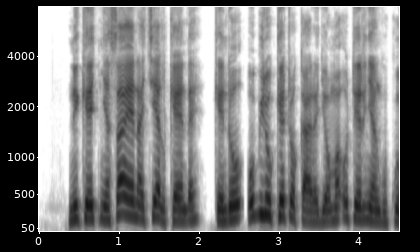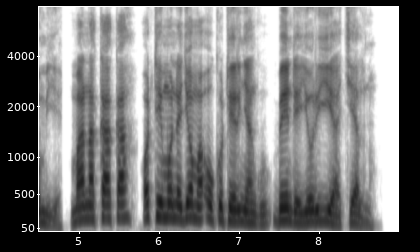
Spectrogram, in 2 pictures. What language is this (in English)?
Luo (Kenya and Tanzania)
